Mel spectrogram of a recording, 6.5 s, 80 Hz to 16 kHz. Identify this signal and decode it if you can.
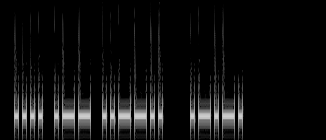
Morse code, heard as a keyed tone, about 16 wpm, 700 Hz. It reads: HW? <AR>
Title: Practice QSO - Exchange 3 - More Info - 15wpm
